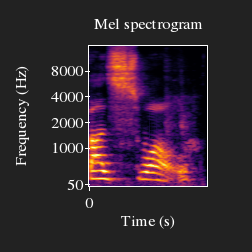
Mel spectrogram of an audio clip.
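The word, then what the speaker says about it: Buzzwole: how to pronounce this he's a buzz wall or bus buzz swallow it was clearly buzz swoll okay good that's cuz he's swole like yeah it's okay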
